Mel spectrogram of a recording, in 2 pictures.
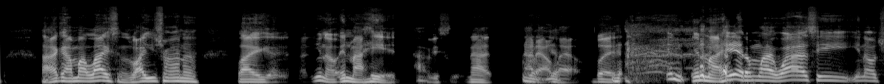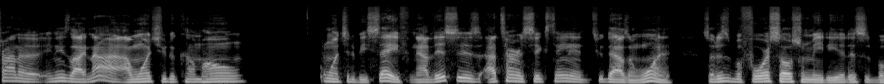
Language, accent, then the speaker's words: English; the South, United States; And I'm from the South, so I'm used to it.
